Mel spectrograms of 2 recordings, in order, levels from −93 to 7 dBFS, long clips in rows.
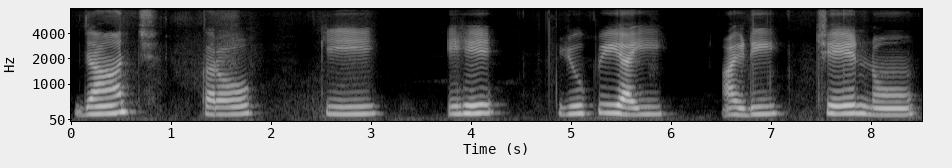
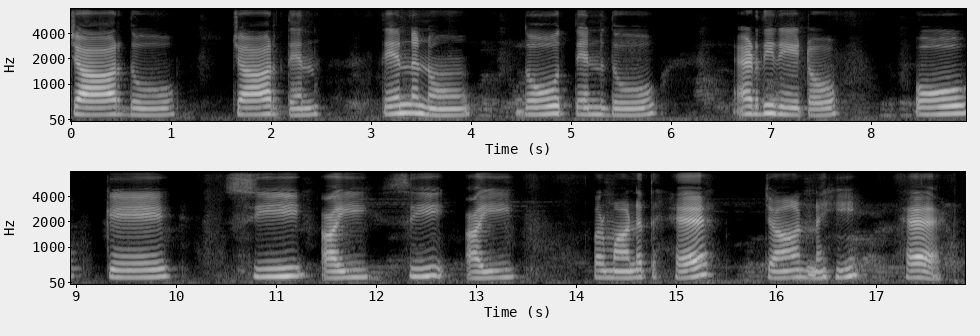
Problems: constant background noise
